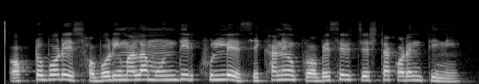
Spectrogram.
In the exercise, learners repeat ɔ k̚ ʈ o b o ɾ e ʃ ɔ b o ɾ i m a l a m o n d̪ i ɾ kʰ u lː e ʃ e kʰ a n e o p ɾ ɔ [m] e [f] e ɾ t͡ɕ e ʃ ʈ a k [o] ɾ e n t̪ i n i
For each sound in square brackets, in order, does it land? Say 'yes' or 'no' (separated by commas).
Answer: no, no, no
